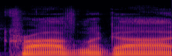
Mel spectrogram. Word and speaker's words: Krav Maga: And he says, Well, it's pronounced Krav Maga.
